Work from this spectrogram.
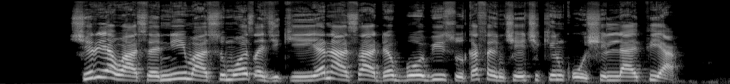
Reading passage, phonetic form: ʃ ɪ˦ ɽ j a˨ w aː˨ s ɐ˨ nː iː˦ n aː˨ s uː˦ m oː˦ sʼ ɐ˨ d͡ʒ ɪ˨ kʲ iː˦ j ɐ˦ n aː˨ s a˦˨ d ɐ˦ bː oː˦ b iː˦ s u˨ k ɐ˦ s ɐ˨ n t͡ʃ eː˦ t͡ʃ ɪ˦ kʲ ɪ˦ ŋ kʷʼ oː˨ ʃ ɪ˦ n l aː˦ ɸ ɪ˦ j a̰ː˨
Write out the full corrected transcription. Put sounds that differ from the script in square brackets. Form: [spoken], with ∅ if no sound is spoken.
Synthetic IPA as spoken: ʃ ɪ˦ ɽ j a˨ w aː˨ s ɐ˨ nː iː˦ [m] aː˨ s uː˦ m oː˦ sʼ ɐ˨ d͡ʒ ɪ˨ kʲ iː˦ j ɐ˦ n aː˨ s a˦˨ d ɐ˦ bː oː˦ b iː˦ s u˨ k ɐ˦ s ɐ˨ n t͡ʃ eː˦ t͡ʃ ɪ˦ kʲ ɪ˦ ŋ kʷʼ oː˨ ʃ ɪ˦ n l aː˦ ɸ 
